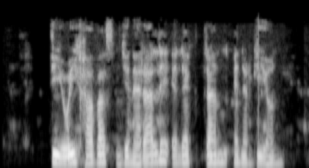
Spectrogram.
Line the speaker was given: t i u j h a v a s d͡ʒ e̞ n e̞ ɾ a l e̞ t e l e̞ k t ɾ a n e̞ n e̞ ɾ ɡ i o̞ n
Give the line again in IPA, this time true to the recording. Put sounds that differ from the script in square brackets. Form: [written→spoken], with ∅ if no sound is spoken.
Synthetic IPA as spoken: t i u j h a v a s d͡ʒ e̞ n e̞ ɾ a l e̞ [t→ʔ] e l e̞ k t ɾ a n e̞ n e̞ ɾ ɡ i o̞ n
